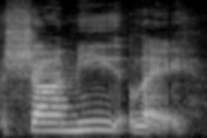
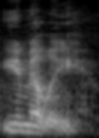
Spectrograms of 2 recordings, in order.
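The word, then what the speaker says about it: Yamile: Oh, it's pronounced Shamile. Shamile, not Yamili, or however I said it.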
